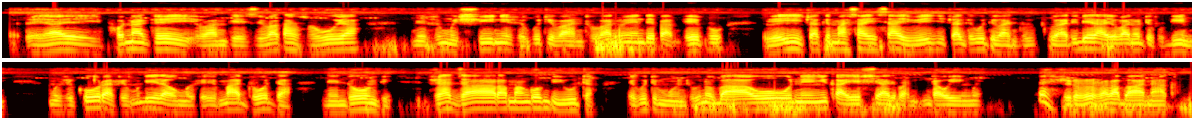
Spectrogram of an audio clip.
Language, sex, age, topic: Ndau, male, 25-35, education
